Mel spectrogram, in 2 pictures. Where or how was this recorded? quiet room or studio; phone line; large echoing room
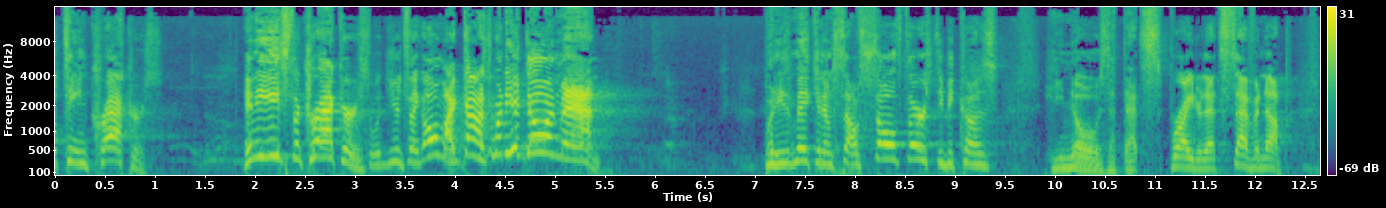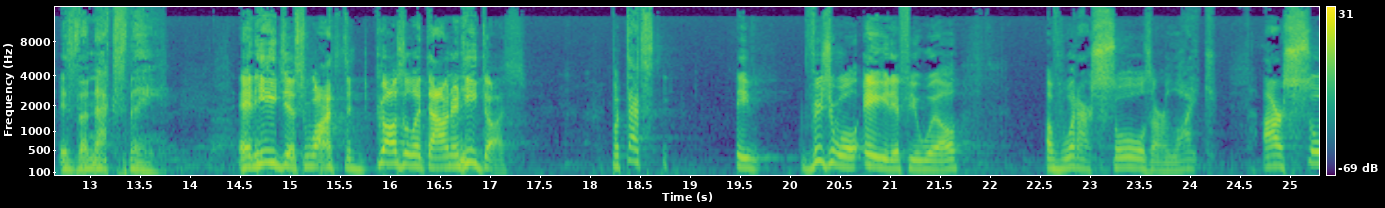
large echoing room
